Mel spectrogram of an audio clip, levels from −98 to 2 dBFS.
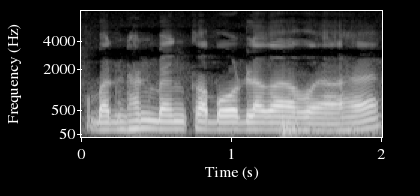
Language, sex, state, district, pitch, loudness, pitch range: Hindi, male, Delhi, New Delhi, 125 Hz, -15 LUFS, 120-135 Hz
